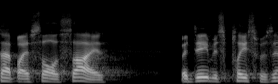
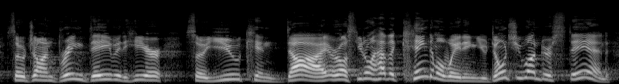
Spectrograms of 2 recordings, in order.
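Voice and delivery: louder and higher, a paraphrased angry king; angry Saul; 5 semitones higher, 5 dB louder than usual. Retold or imitated. Saul scolding his son Jonathan, angry and loud. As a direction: bark it at your son like a furious king. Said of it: "Saul goes on and he says".

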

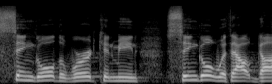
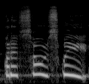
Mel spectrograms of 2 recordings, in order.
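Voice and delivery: squeaky high-pitched bee; a tiny bee pleading in a falsetto squeak. Retold or imitated. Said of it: "And the bee's like".

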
